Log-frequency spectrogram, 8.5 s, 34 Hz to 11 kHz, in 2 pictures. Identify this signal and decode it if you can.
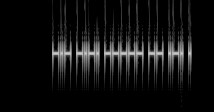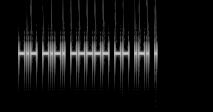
Morse code, heard as a keyed tone, about 32 wpm, 700 Hz. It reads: KC0MRE KC0MRE
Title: USA Call Signs - 6 Characters - Repeated 2x - 30wpm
